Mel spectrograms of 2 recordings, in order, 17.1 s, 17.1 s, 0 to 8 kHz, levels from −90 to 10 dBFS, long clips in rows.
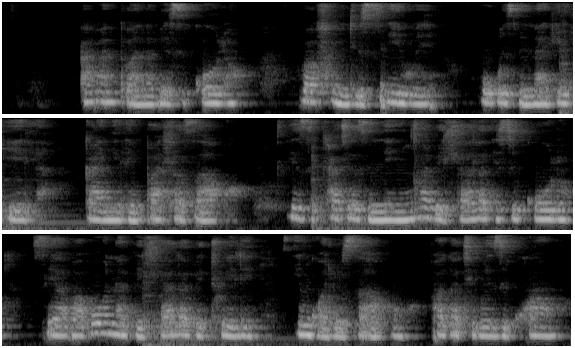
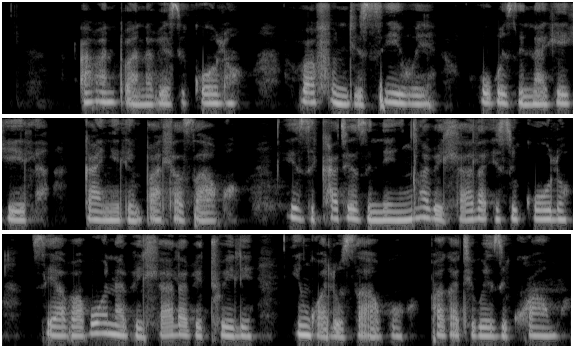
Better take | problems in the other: second | noise reduction (neural separator model SepFormer DNS4)

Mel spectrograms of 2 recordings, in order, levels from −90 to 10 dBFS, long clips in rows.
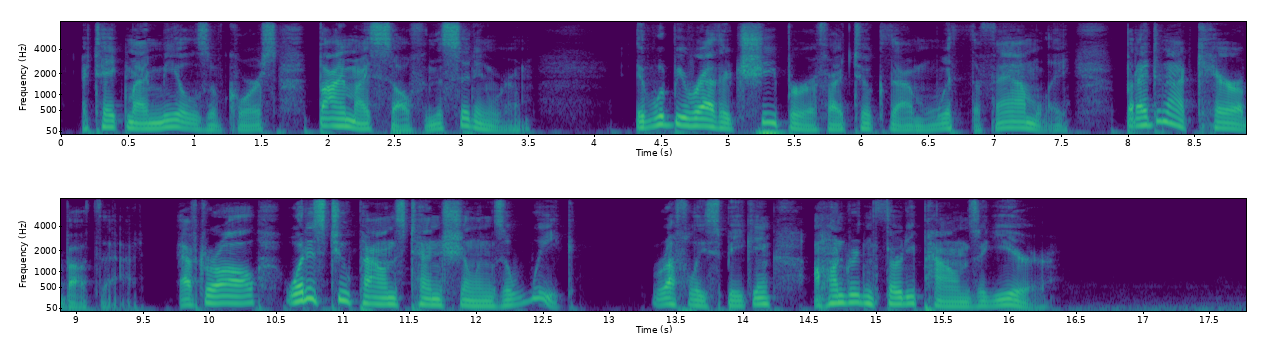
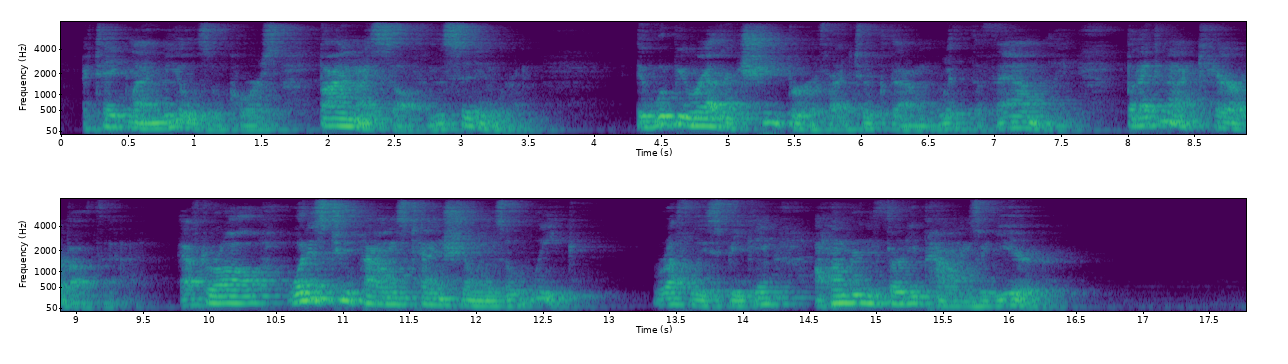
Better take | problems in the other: first | room echo; dies away in 0.9 s

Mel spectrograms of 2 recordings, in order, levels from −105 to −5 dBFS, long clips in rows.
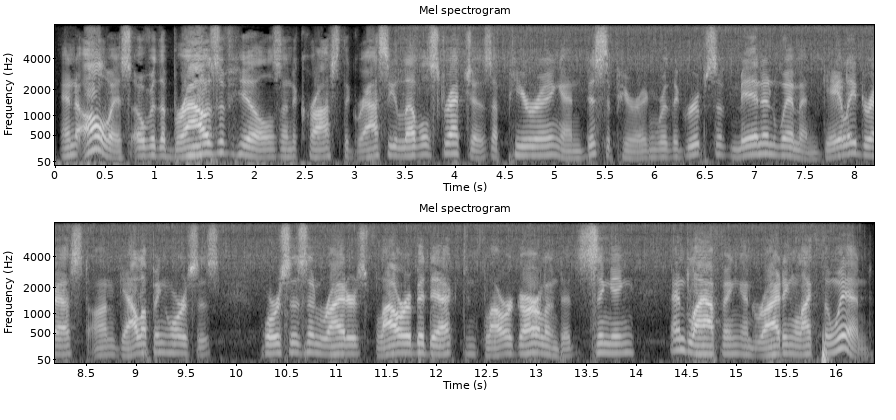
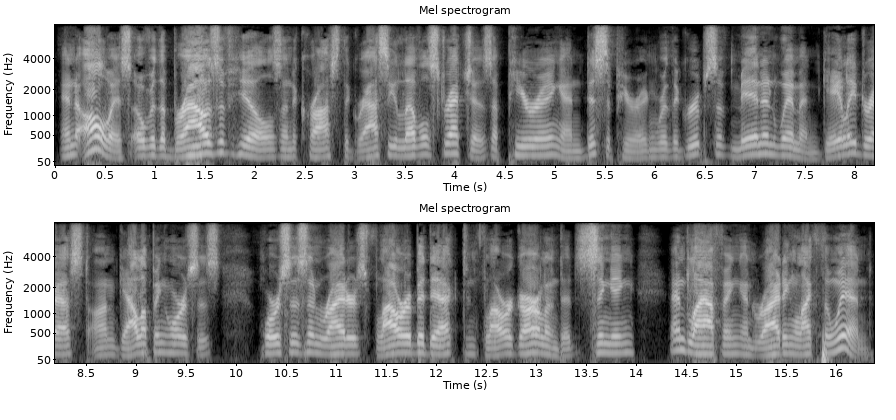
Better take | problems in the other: second | background sound (Sink (filling or washing) / Water tap, faucet); 18 dB below the speech

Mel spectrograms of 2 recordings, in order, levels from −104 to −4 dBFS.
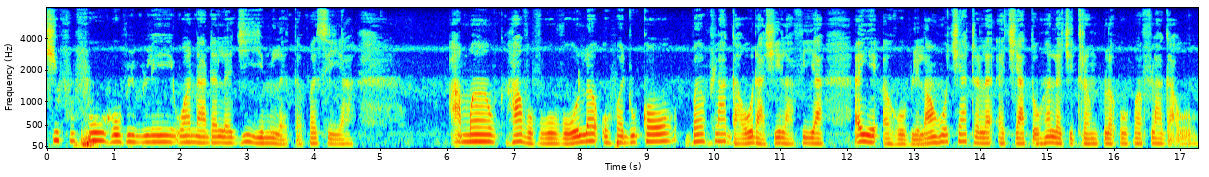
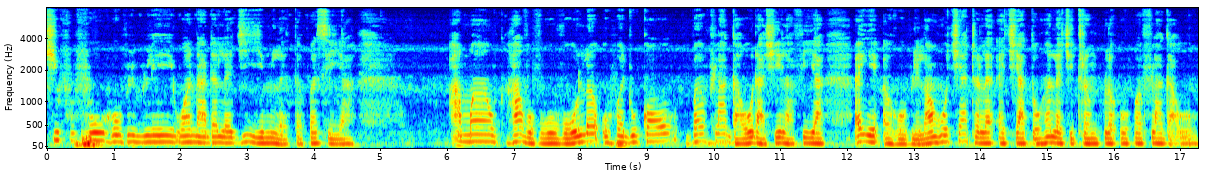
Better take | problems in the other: first | room echo; dies away in 0.2 s

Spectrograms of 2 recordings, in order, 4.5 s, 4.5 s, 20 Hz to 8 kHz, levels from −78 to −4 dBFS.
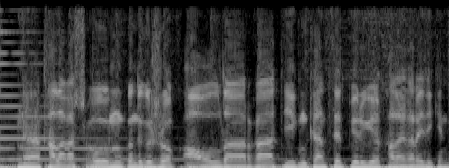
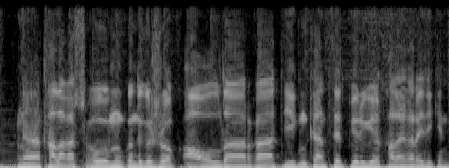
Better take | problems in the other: second | background sound (Keyboard (musical)); 17 dB below the speech

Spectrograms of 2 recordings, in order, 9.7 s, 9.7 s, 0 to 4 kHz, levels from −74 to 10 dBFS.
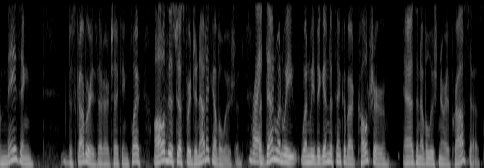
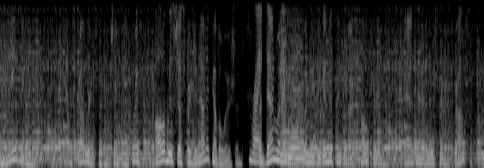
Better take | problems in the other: first | noise reduction (neural mask model RNNoise)

